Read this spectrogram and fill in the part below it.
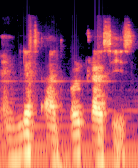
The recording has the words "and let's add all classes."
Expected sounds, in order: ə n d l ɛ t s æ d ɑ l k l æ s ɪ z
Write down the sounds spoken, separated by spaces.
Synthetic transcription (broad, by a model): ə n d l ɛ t æ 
